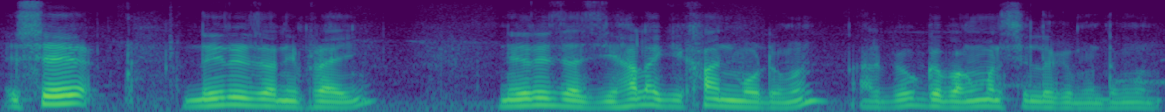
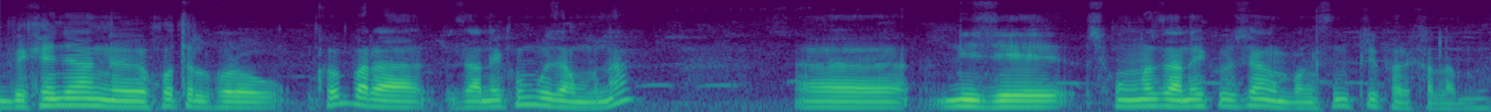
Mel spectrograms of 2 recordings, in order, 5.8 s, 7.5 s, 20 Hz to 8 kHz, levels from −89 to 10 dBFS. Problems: none marked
